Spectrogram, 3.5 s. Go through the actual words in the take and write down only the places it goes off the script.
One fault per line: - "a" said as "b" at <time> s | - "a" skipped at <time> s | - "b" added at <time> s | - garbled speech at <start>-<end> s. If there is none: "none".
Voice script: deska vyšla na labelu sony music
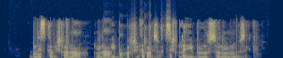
- garbled speech at 1.2-2.2 s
